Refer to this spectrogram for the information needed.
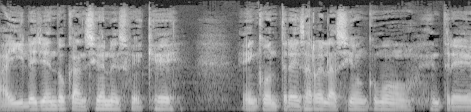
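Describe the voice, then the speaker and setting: A man's fairly low, monotone, flat voice at a fairly slow pace. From Colombia, Pereira. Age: 30s. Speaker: writer and poet. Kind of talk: radio interview. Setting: studio.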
